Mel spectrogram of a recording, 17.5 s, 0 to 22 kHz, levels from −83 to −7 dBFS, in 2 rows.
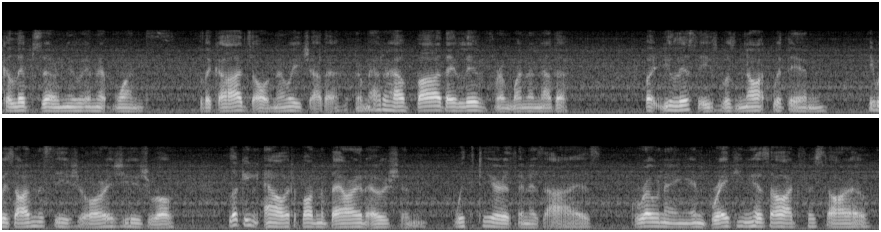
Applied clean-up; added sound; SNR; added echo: none; Truck; 17 dB; none.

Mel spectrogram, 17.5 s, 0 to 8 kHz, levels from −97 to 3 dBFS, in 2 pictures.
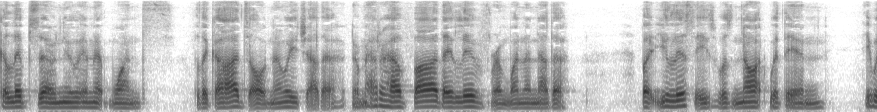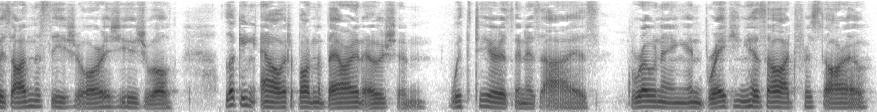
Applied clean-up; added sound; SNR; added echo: none; none; none; none.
